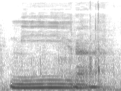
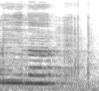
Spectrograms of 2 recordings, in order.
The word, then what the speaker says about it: Mira: Mina Miriam Mira hey miror Mira hi Mira thought her name was simple and easy but the other kids couldn't say it right they stretch out the eye until it sounds like an e and way sounded wrong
